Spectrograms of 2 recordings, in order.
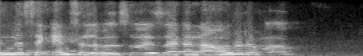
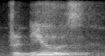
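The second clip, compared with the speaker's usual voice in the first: produce as pruh-DUCE; second-syllable stress; 5 semitones lower than usual. Shown as a demonstration. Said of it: "Second syllable is stressed for verbs".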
